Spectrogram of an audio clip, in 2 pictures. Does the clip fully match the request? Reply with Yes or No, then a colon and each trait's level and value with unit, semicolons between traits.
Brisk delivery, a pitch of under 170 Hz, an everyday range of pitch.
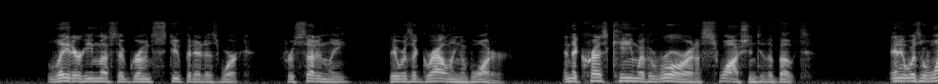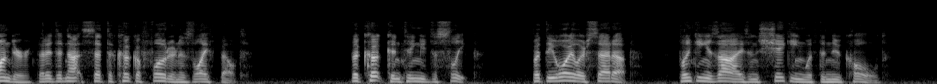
Yes: fast, 210 wpm; low, 135 Hz; average, 4.4 semitones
